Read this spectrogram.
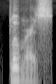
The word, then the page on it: bloomers: American English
